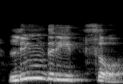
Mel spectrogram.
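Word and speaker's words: l'indirizzo: இது அப்போஸ்ட்ரோபி வருது என்னன்னு சொல்லிட்டுன்னா indirizzo வந்து வோகால் என்றபடியால லிந்திரிட்சோ.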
